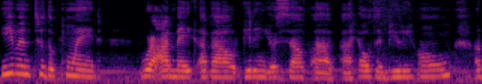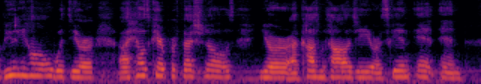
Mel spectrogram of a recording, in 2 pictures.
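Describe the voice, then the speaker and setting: Music plays in the background as a woman speaks. Her pitch is fairly low, with ordinary pitch variation. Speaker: hair care brand owner and YouTuber. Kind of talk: casual tutorial vlog. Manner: off the cuff, unscripted.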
